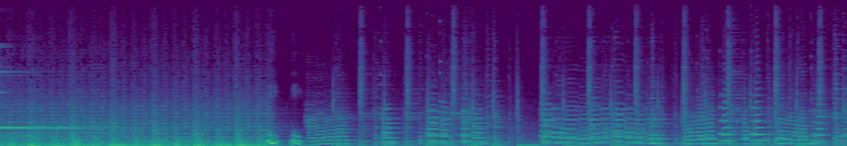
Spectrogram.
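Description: A dog barks and yips in a quick run of repeated, tonal bursts at shifting pitches, preceded by a sustained droning tone and a brief rising whine. No one speaks.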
